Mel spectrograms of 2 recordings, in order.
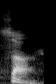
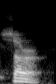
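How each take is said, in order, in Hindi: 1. यह ब्रिटिश अंग्रेज़ी लहजे में कहा गया है। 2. यह अमेरिकन अंग्रेज़ी लहजे में कहा गया है। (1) "अगर आप ब्रिटिश इंग्लिश में इसको कहना चाहेंगे" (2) "अगर इसे अमेरिकन इंग्लिश में कहना चाहेंगे"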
